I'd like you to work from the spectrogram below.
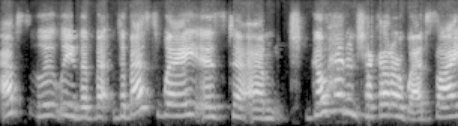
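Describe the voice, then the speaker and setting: A woman's raised, projected voice, bright and sharp in tone, with lively intonation at a fairly quick pace. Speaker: truck rental vendor representative. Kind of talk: interview. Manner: fast; hesitant, many fillers.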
